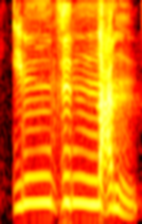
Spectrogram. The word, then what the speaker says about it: 임진란: 요것도 이제 임진란 같은 경우도 임진난 이렇게 발음이 돼야 되고 그 다음에 2번 하는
